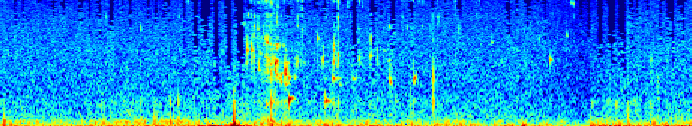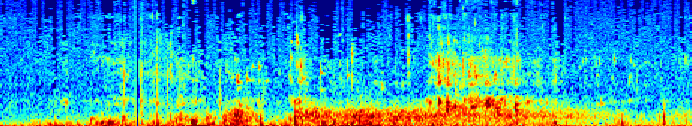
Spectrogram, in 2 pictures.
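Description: Sea water sloshing and gurgling, heard underwater as a swimmer goes under: a burst of bubbles about two seconds in, then a low churning rumble from about five seconds on with more bubbling.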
